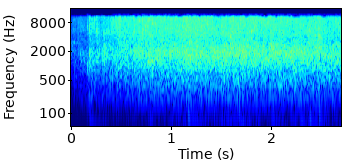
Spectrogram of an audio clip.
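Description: A burst of audience applause starts abruptly and holds steady, a dense crackling wash of many hands clapping at a consistent loudness with no voices over it, welcoming a guest speaker who is a producer at Riot Games.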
